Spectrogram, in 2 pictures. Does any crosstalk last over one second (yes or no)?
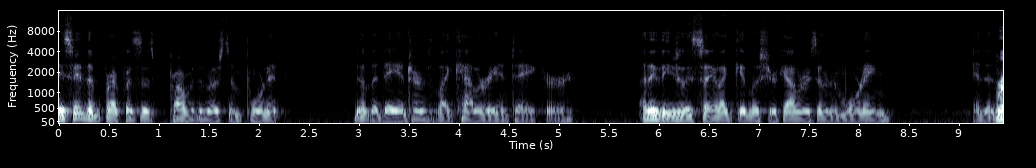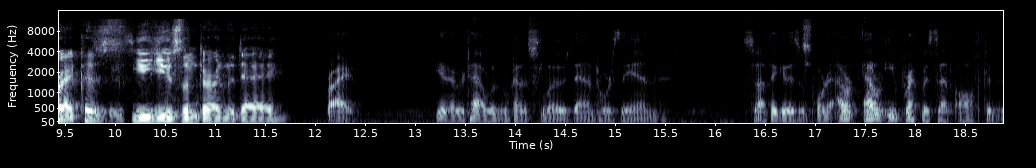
yes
